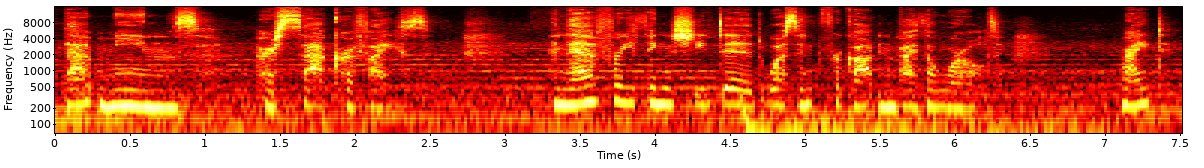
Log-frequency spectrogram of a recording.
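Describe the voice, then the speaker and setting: A woman voicing a gentle, poised young female companion in a video game. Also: on the high side, fairly even intonation, takes it slowly, rough recording. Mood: composed, earnest. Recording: game music behind the voice.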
